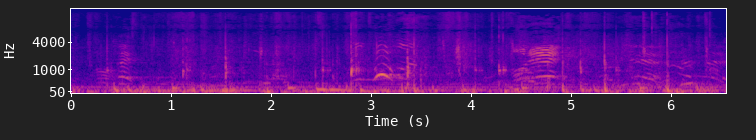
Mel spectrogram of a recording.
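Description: A doubles handball rally: the small rubber handball is struck repeatedly by gloved hands and bounces off the concrete wall and court in a run of sharp knocks, with sneakers scuffing on the concrete. Voices and music are heard alongside.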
